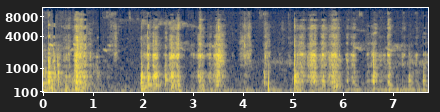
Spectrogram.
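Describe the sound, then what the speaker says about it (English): Steady back-and-forth rasping of sandpaper rubbing over wood to round the edges of a cooper's piece, close and continuous with uneven strokes and small knocks, no talking. "So you can go over it with a sandpaper."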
